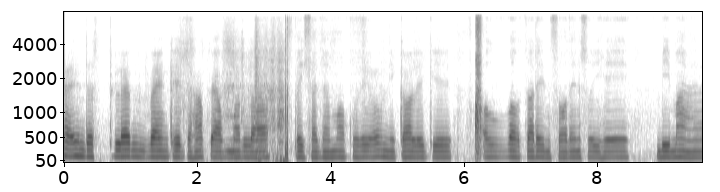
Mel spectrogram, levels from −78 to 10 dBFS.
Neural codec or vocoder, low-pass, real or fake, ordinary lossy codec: codec, 16 kHz, 0.9 kbps, LongCat-Audio-Codec; 7.2 kHz; fake; MP3, 64 kbps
